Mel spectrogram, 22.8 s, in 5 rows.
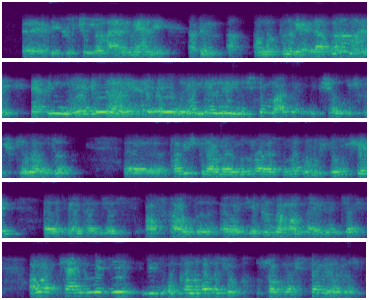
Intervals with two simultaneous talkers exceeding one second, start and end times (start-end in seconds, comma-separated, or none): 5.3-7.4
